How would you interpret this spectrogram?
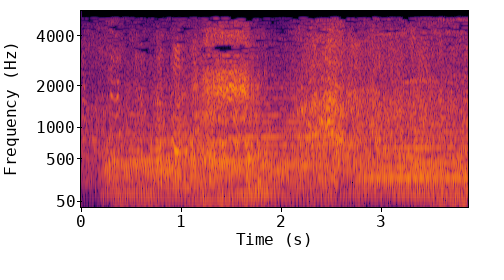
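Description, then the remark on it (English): A horse whinnies loudly, one long, shaky, drawn-out neigh that swells twice before trailing off, with no other sounds competing. “But Moinka, the horse has swallowed the transmitter.”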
